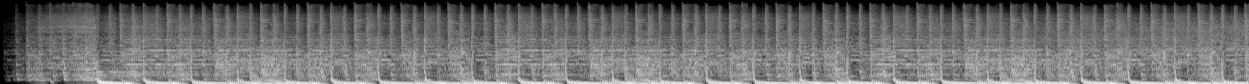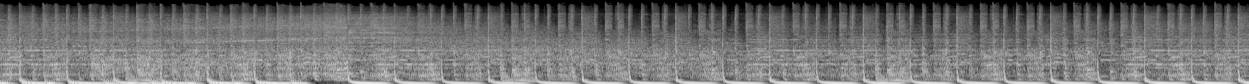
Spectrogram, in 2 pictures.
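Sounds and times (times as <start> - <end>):
house music: 0.0 - 24.9.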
